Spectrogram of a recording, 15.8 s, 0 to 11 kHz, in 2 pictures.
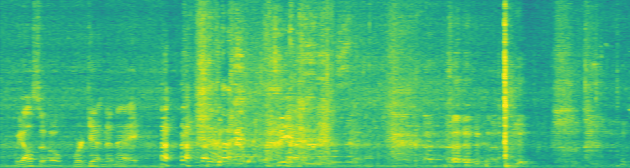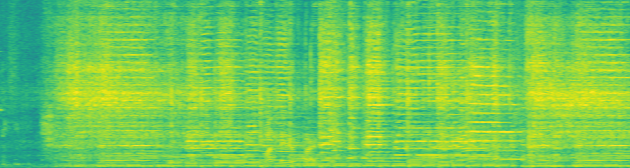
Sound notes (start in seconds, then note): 2.0 audience members laughing; 8.8 upbeat music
